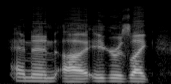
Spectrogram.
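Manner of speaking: ordinary delivery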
